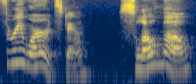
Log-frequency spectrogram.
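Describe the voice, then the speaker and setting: A woman's voice: high voice, big pitch swings, drawn-out words, a bit bright. A middle-aged woman co-hosting a live show, chatting casually about films. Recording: faint background noise.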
